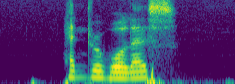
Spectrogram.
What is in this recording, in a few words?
Cornish; Catchall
